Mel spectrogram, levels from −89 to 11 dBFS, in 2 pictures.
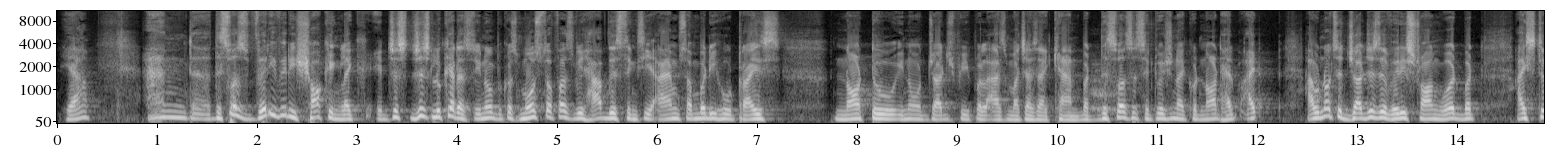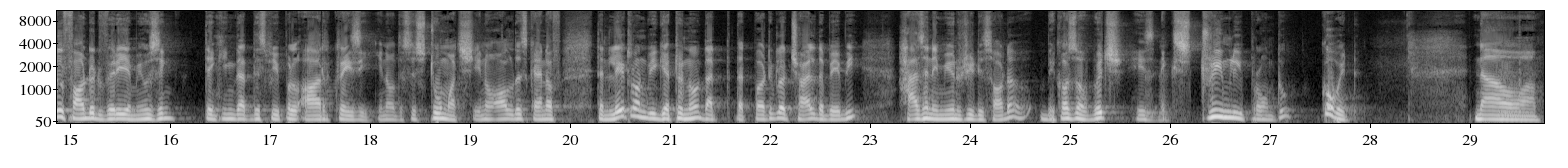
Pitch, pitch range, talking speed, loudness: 140 Hz, 125-155 Hz, 230 wpm, -12 LUFS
